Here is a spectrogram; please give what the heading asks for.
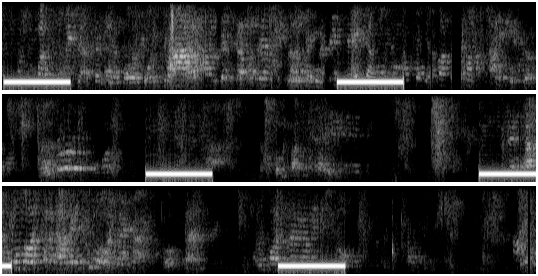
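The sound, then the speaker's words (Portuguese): A telephone ringback tone on an outgoing call repeats five times. Each is a steady, mid-pitched tone lasting about a second, spaced roughly five seconds apart, with people talking in the gaps between them. “Ligando.”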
